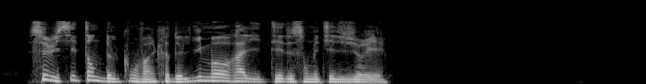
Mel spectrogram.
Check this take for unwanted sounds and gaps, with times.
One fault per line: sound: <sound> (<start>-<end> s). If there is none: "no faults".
no faults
